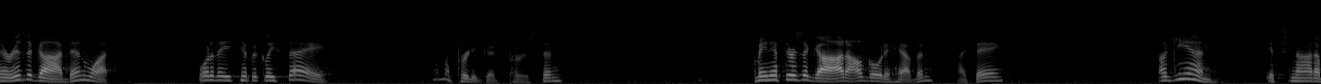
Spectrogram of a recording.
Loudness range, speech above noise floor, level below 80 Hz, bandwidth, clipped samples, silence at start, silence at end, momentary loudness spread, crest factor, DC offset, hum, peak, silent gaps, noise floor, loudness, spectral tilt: 14 LU; 33 dB; -80 dBFS; 7.2 kHz; under 0.1%; 0 s; 0 s; 18 LU; 22 dB; under 0.1%; none; -22 dBFS; none; -75 dBFS; -42 LUFS; -5 dB/octave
